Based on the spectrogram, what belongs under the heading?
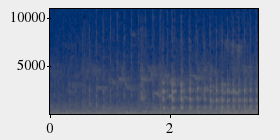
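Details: White storks (Ciconia ciconia) on their nest, bill clattering: a dry, wooden rattle of rapid knocks that starts halfway through and grows louder, over a steady low rumble of wind or traffic.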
